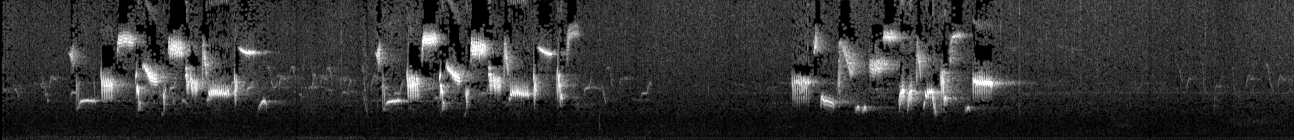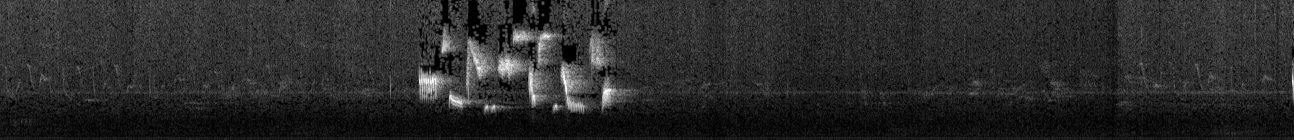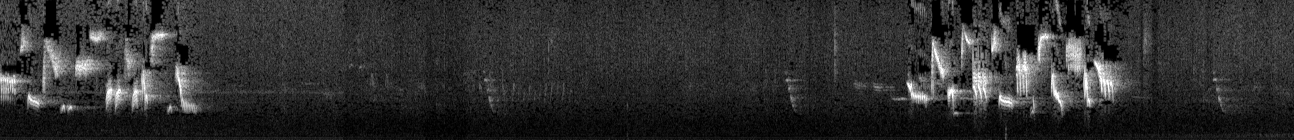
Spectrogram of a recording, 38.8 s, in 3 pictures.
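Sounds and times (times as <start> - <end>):
E spodocephala calling: 0.0 - 6.6, 7.8 - 10.3, 12.1 - 20.1, 21.4 - 31.6, 33.6 - 38.4.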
